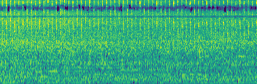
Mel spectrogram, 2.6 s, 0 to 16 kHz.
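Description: A 2017 Kia Rio with a 1.6 engine and automatic gearbox running at idle, a steady, even drone with constant low vibration and no change in pitch, heard close with no voices.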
